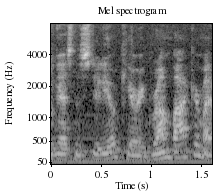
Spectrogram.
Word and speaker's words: Grombacher: And we have a special guest in the studio, Kerry Grombacher. Am I pronouncing that correctly?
